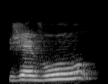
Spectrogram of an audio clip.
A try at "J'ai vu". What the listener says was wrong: You'll eventually get the U. It's not vous. J'ai vu. Vu. You got to work on the U sound. You go oh and try and say E. You go oh U.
